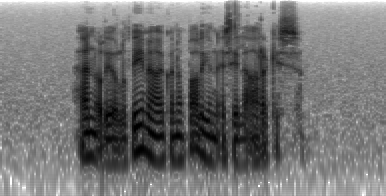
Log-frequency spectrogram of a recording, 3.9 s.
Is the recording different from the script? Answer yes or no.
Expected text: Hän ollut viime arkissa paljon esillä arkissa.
yes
